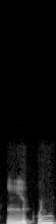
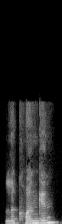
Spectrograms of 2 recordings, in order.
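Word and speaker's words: Lekwungen: lives on the traditional territories of the sorry Luen I don't know if I pronounced that well sorry can you do it again? Luangen.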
